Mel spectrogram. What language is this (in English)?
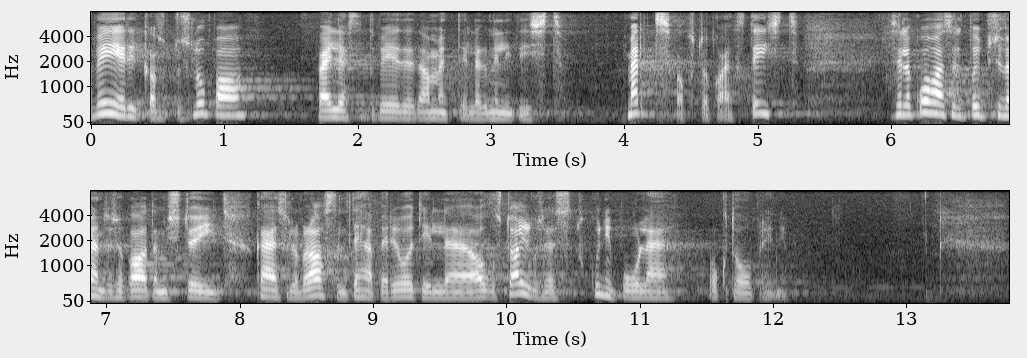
Estonian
